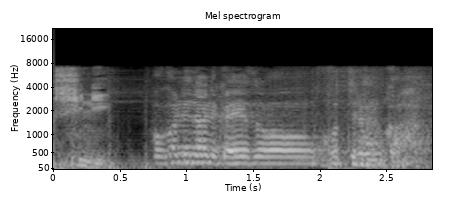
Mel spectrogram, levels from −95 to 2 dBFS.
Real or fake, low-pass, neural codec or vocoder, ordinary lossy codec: fake; 7.2 kHz; vocoder, 24 kHz, 100 mel bands, Vocos; none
